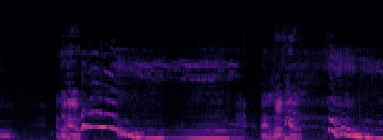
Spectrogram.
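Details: A pet puppy singing in long howls: a rising, wavering cry that settles into a steady held note lasting about two seconds, then two more howls that climb and bend, with rich layered overtones and quiet pauses between.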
